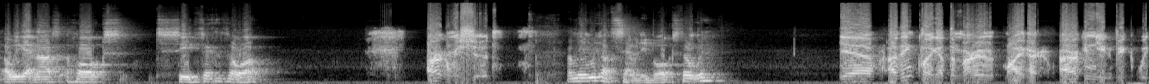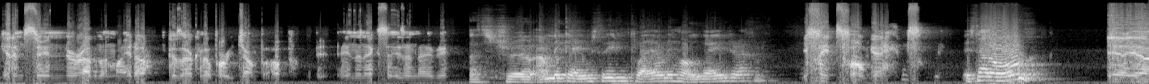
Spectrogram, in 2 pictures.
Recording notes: This weeks call in guest comes live from his garage in Sydney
